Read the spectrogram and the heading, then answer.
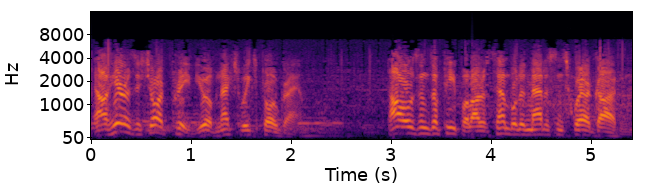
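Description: A man's voice: mid-range voice, sing-song, fairly quick, faint music behind. An American man announcing on 1940s radio, reading scripted copy with a polished, emphatic salesman's delivery. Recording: muffled 1940s radio broadcast.

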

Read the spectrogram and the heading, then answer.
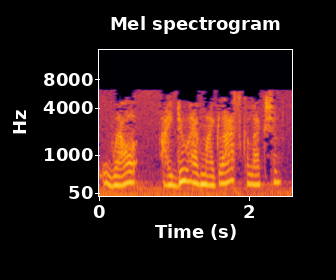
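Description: An actress playing a painfully shy, gentle young woman who speaks hesitantly in a 1950s radio drama. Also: medium pitch, a little hiss or hum, natural voice. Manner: hesitant, halting, self-effacing. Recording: dull 1950s radio broadcast, music behind.

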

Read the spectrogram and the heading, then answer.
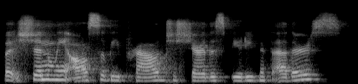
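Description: A woman from Washington State reading a prepared public comment over a video call, measured and earnest, with a big echo on her line. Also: fairly low pitch, fairly even intonation, a bit bright. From Washington State, USA. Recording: echoey call audio.

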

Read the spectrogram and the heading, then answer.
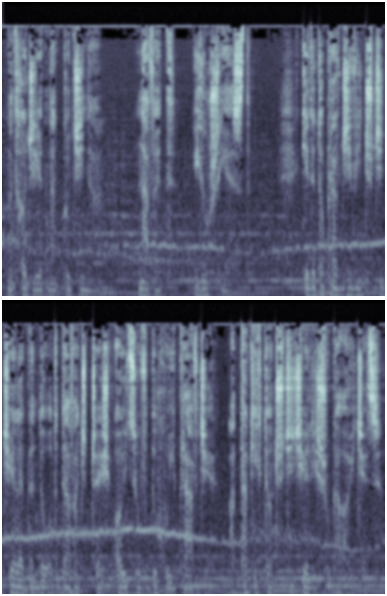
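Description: An actor playing a calm, solemn prophet and teacher in an audio Bible drama, speaking in a measured way. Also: male voice, low-pitched. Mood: solemn, earnest. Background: music.

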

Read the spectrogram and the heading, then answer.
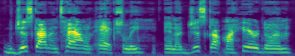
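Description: A woman in her forties talking casually to her phone in a parked car, rambling and animated, gesturing with her hands. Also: mid-range voice, moderate pace, no echo, clean studio sound. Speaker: vlogger. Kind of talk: casual chatty vlog. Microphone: phone at arm's length.

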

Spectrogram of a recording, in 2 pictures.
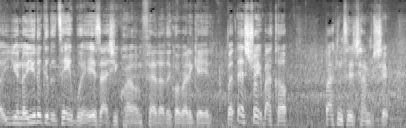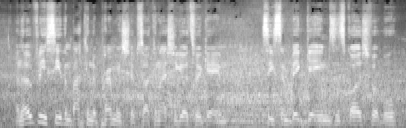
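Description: A man's voice: medium pitch, expressive, fast. A young man in his twenties chatting casually and with enthusiasm as he films himself walking city streets, holding the camera at arm's length. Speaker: travel vlogger. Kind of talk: casual walking vlog narration. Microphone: handheld camera at arm's length. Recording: loud outdoor traffic noise. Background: loud street and traffic noise.

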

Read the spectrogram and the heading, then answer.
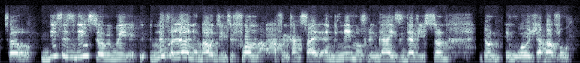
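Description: A man with a fairly high voice gives a halting online talk, full of "uh" and restarts, and leans hard on his key points. The sound is dull and lo-fi, like a video call. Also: lively intonation. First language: Sakata. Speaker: guest speaker. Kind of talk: online lecture with slides.

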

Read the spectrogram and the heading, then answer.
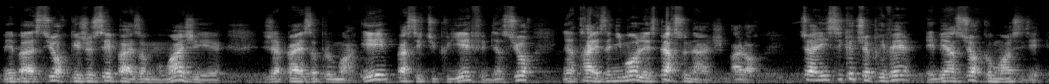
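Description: A young man giving casual reaction commentary in a halting, rambling, disjointed way. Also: medium pitch, animated, bright, forceful tone. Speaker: YouTube host. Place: small room at home, indoors. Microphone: webcam at arm's length or more. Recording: noisy webcam, distant from the mic.

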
